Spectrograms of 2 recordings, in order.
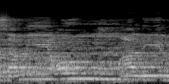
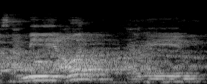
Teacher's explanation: tidak boleh ada tanwin domahnya dimasukkan ke ain. Sami'u alim itu tidak boleh, karena salah.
